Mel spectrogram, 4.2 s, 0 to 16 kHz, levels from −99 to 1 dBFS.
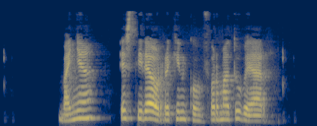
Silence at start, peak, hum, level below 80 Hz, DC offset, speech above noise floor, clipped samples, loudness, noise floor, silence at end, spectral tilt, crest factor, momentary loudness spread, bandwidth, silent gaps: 0.8 s; -4 dBFS; none; -76 dBFS; under 0.1%; over 67 dB; under 0.1%; -23 LUFS; under -90 dBFS; 0.65 s; -3.5 dB/octave; 20 dB; 10 LU; 11.5 kHz; none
